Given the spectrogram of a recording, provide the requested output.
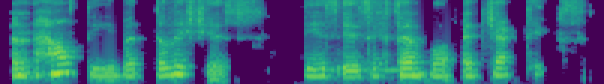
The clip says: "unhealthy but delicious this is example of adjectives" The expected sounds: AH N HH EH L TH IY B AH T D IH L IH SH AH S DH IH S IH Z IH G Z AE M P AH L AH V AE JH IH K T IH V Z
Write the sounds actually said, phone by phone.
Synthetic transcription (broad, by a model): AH N HH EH L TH IY B AH T D IH L IH SH AH S DH IH S IH Z IH G Z AE M P AH L AH V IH JH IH K T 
